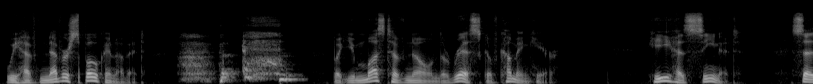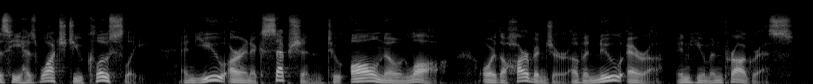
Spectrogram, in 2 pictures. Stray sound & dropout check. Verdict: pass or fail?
fail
